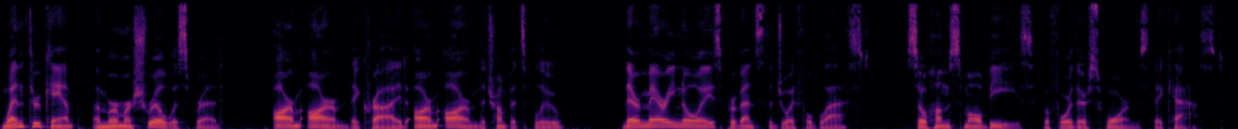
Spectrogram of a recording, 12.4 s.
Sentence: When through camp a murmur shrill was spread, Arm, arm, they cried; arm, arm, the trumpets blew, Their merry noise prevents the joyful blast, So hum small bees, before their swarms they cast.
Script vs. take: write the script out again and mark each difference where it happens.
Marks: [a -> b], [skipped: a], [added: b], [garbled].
When through camp a murmur shrill was spread, Arm, arm, they cried; arm, arm, the trumpets blew, Their merry noise prevents the joyful blast, So hum small bees, before their swarms they cast.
